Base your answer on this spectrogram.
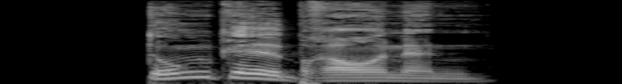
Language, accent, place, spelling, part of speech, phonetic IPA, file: German, Germany, Berlin, dunkelbraunen, adjective, [ˈdʊŋkəlˌbʁaʊ̯nən], De-dunkelbraunen.ogg
- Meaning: inflection of dunkelbraun: 1. strong genitive masculine/neuter singular 2. weak/mixed genitive/dative all-gender singular 3. strong/weak/mixed accusative masculine singular 4. strong dative plural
